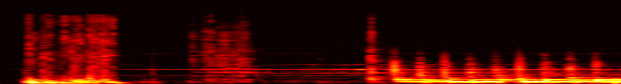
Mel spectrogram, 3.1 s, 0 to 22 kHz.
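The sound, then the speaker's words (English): A deck of playing cards being shuffled: a loud, papery burst, then scattered light clicks, ending in a fast, even run of crisp riffle flicks. “This is not your ordinary deck of playing cards. These cards contain 52 unsolved cases, and with every hand that's played, the stakes are unusually high.”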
